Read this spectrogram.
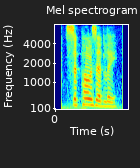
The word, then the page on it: supposedly: ed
